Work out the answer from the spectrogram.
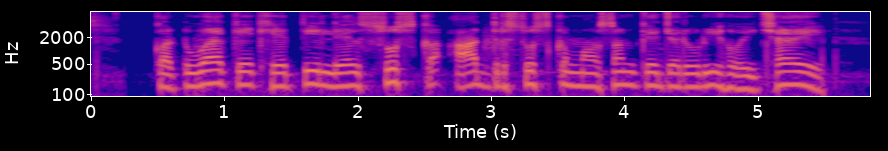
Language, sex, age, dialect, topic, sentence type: Magahi, male, 25-30, Western, agriculture, statement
